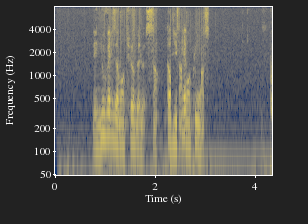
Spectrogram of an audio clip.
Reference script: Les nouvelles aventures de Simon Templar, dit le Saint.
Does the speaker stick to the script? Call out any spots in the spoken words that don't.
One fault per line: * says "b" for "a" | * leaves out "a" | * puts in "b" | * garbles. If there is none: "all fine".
* leaves out "Simon Templar dit"
* garbles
